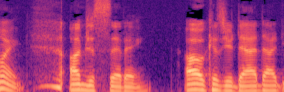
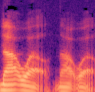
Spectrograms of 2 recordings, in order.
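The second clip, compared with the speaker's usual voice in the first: usual speaking voice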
